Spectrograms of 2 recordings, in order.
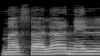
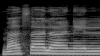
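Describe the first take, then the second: The two takes are said the same way.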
